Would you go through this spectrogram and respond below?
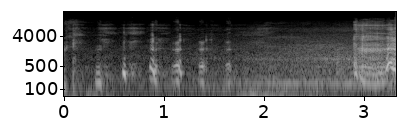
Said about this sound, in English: I've been laughing too much. That's why I've been coughing.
